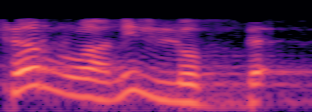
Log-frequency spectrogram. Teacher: نلاحظ أن الفاء تخرج كما قلنا من الثنايا العليا مع بطن الشفة، والراء من طرف اللسان من ظهره، والميم من الشفتين، والنون من طرف اللسان مع تداخل الخشوم، واللام من طرف اللسان، والباء من الشفتين معا، فر من لب، فر من لب. · Term: حروف الإذلاق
